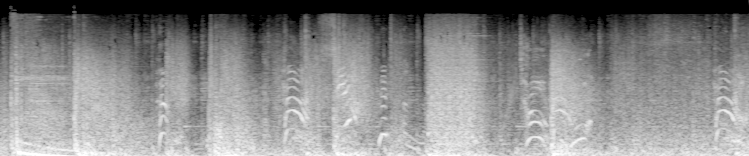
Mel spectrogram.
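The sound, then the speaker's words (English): Video game gunfire as a character shoots: many sharp shot bursts layered with mechanical clanks and crashes in a dense, loud stretch of game sound. “Oh my god, she just shot the hell out of him.”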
